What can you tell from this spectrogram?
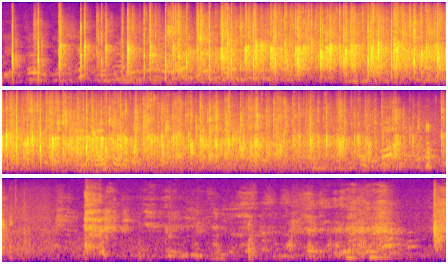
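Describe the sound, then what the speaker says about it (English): Crowd at a university competition awards ceremony claps for the winning teams, a loud sustained burst of many hands with scattered laughter, then tapering to a few lingering claps. "Big round of applause"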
